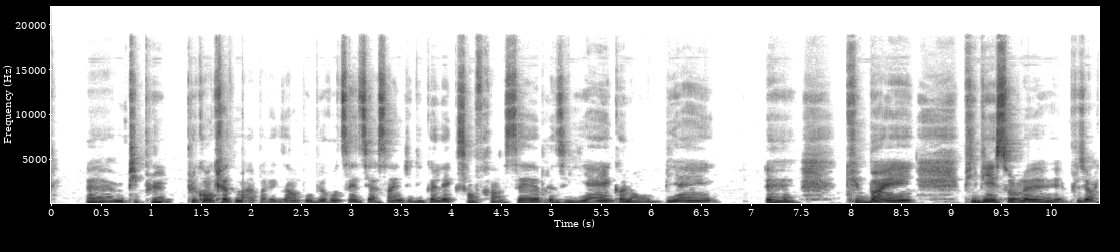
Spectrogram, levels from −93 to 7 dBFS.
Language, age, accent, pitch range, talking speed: English, 30-49, Canadian, 160-190 Hz, 150 wpm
